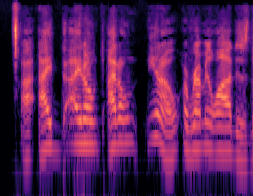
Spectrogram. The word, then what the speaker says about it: remoulade: Is it remoulade? Am I pronouncing that correctly? – Remoulade is correct.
